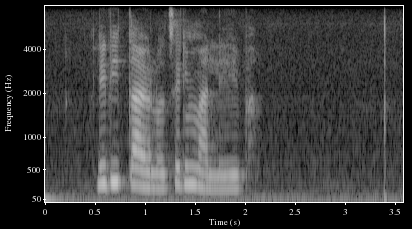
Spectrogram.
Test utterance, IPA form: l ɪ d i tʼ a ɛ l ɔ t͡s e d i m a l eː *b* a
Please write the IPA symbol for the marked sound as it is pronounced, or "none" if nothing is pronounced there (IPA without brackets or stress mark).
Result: b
